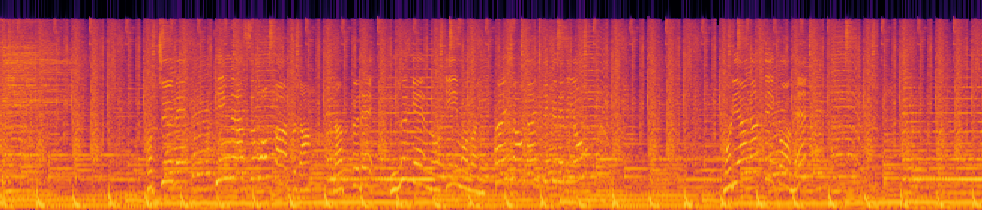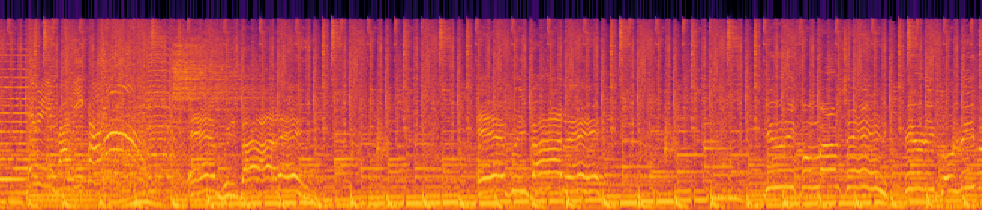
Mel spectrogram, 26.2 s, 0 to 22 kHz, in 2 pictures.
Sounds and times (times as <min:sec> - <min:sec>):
Funny music: 0:00.0 - 0:26.1
Speech: 0:02.0 - 0:07.9, 0:09.6 - 0:10.9, 0:13.5 - 0:15.0.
